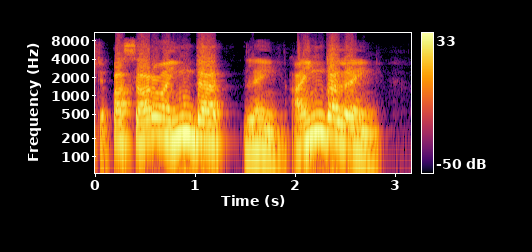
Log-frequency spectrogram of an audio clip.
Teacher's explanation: Olha que a pronúncia vai trazer para nós. Esse ainda além traz para nós aqui a fusão entre duas vogais. A vogal final de ainda e a vogal inicial de além. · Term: crase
